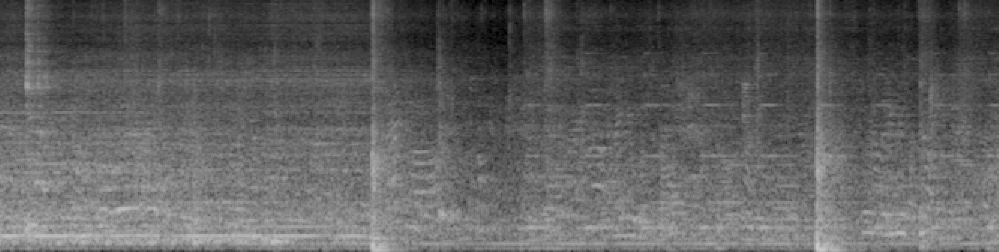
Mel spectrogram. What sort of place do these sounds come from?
cafe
